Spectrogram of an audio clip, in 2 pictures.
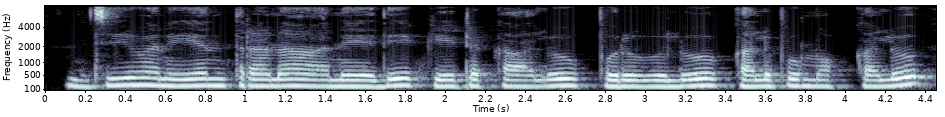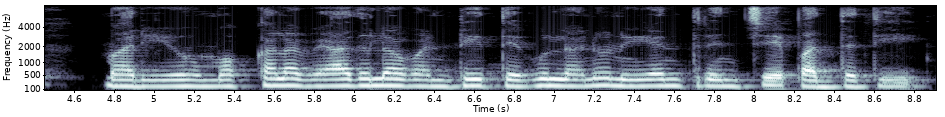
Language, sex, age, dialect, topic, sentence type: Telugu, female, 18-24, Southern, agriculture, statement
